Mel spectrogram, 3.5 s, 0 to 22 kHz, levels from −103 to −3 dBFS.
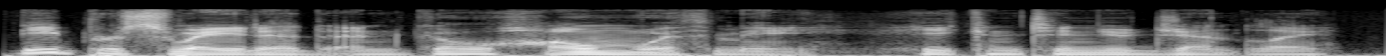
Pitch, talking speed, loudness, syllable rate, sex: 100 Hz, 175 wpm, -20 LUFS, 4.5 syllables/s, male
